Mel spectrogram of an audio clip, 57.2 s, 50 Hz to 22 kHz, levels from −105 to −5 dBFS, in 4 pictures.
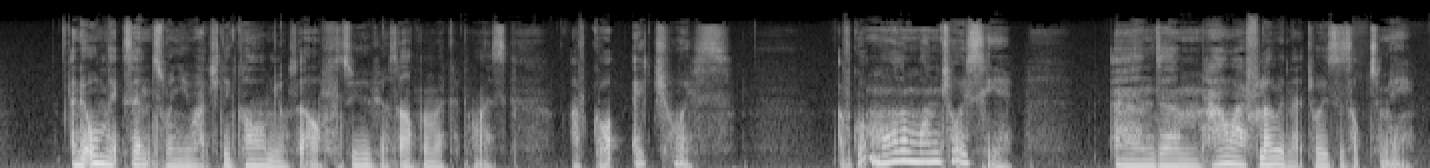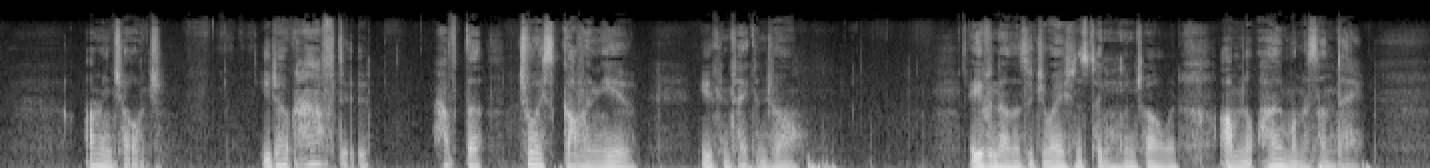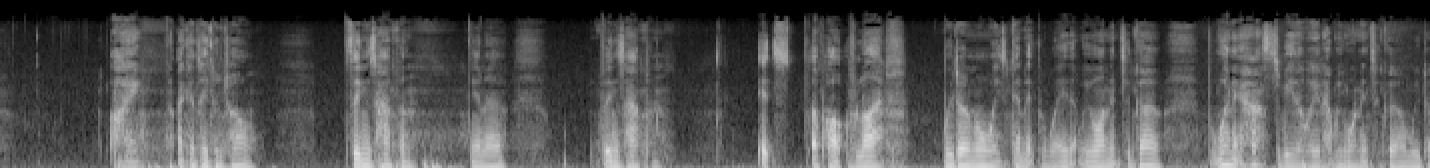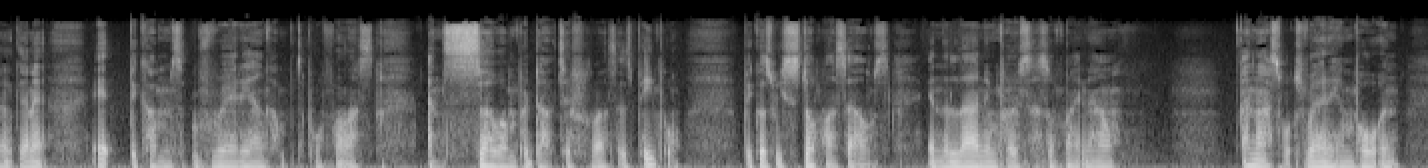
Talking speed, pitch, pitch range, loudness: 150 wpm, 115 Hz, 100-130 Hz, -29 LUFS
